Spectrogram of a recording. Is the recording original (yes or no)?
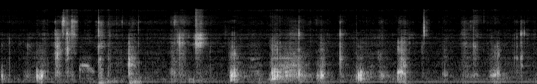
no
